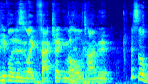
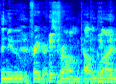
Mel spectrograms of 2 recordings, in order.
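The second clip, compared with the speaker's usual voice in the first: sultry perfume ad; 2 semitones lower, slower than usual. Pretend. Mock perfume ad voiceover.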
